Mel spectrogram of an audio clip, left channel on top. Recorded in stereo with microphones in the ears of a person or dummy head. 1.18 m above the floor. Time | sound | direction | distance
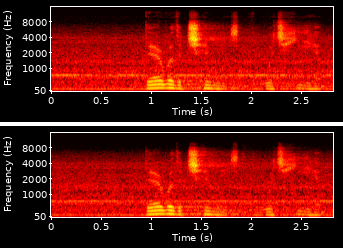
0.9 | a man speaking | 5° left (ahead or behind) | 0.6 m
